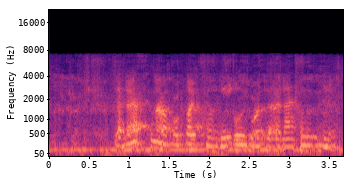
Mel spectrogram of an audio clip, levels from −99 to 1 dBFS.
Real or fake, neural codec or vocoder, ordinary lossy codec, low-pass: fake; codec, 24 kHz, 1.5 kbps, HILCodec; none; 7.2 kHz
